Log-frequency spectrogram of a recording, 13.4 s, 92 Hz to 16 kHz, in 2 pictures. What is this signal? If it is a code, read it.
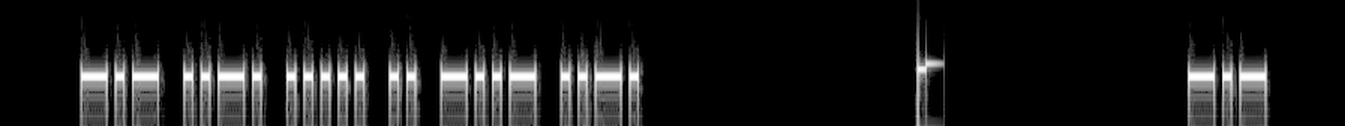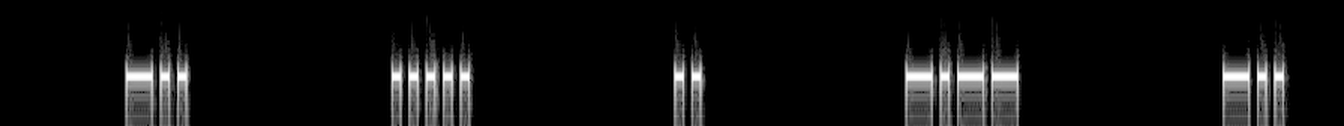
Morse code, heard as a keyed tone, about 28 wpm, spaced as for 12 wpm, 700 Hz. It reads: KF5IXF KD5IYD
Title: USA Call Signs - 6 Characters - 8x Character Spacing - 28wpm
